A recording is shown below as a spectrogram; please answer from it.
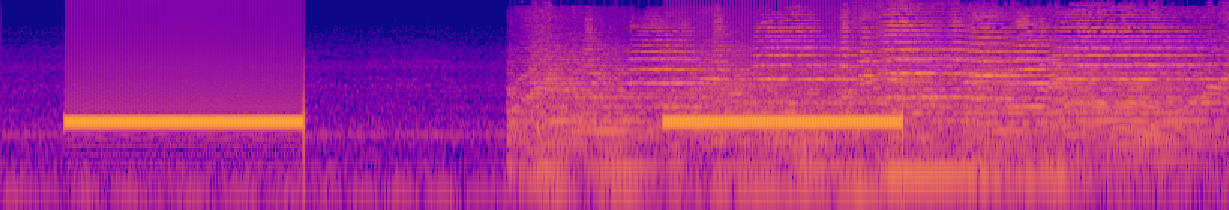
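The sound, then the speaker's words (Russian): A telephone ringback tone sounds while a call is being dialed: two long, steady, mid-pitched beeps, each about two seconds, separated by a pause. The second beep sits over louder background noise. “Набираешь? Да, набираю.”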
